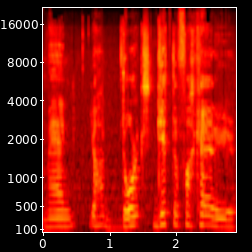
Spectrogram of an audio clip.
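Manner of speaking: mock half-asleep, groggy voice. Retelling what a half-asleep dude told everyone in the dorm; mock half-asleep. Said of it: "he was like halfway asleep".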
